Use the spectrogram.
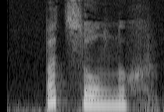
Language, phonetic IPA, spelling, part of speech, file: Russian, [pɐt͡sˈsoɫnʊx], подсолнух, noun, Ru-подсолнух.ogg
- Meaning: sunflower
